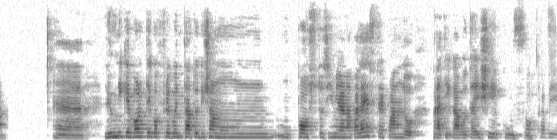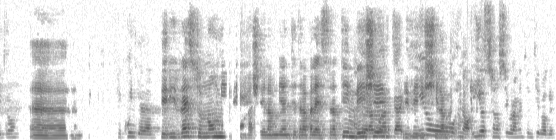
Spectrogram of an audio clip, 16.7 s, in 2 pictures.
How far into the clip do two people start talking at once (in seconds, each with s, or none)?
13.7 s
